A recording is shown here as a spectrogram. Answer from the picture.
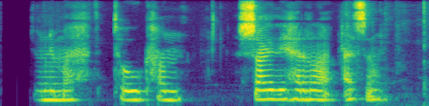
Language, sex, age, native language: Icelandic, male, 18-19, Icelandic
